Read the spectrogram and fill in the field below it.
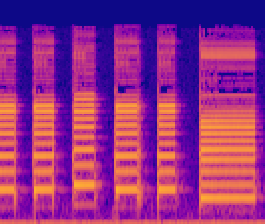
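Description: Stylophone played with its wired stylus pressed onto the keys: five short, buzzy electronic notes in a quick, even rhythm, then one longer held note at a slightly lower pitch, fairly loud and with no talking.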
